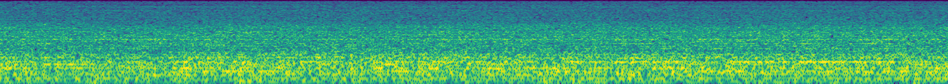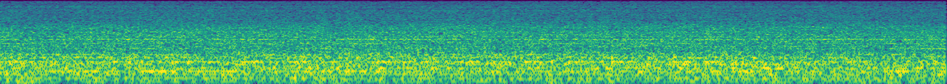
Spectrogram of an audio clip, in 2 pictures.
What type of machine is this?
fan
